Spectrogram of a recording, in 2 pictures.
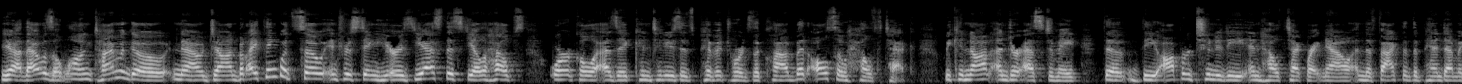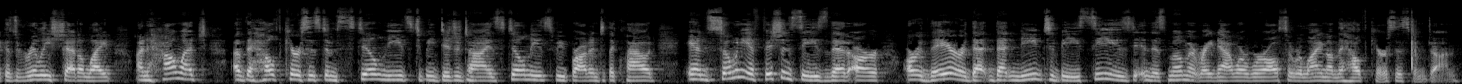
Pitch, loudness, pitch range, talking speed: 200 Hz, -19 LUFS, 185-225 Hz, 215 wpm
